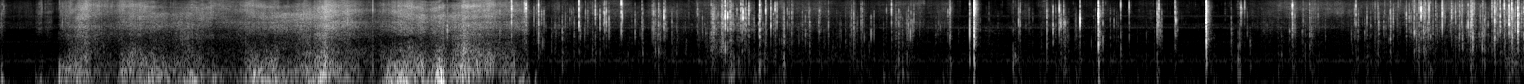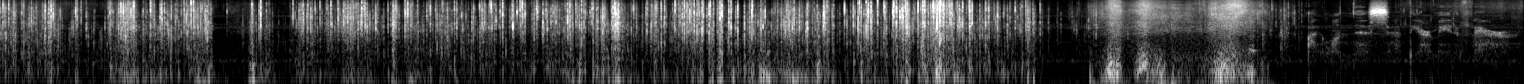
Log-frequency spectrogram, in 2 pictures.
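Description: A Lysol disinfecting wipes soft plastic pack and a wet wipe handled right at the microphone: the wipe pulled out of the pack, the plastic crinkling, and the wipe crumpled and rubbed. It comes in stretches of busy rustling with sparser crackles and clicks between them.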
